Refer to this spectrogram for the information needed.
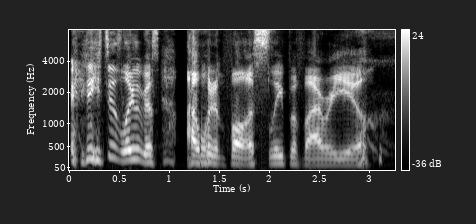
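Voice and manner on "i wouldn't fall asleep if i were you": put-on menacing tone, louder. Retelling how a character threatens a kid: imitating a menacing line. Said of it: "just so threatening".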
